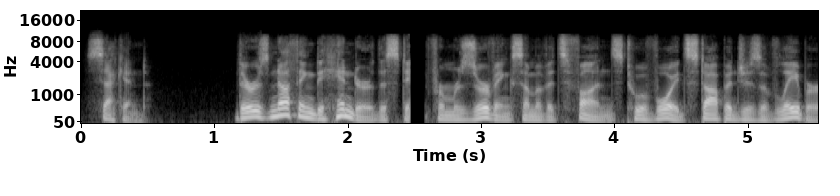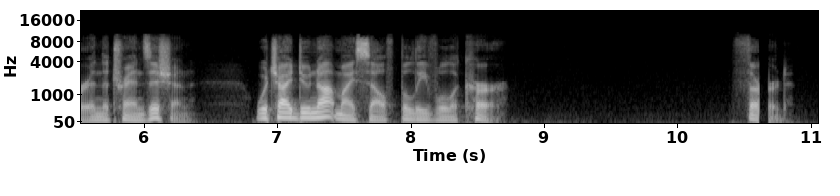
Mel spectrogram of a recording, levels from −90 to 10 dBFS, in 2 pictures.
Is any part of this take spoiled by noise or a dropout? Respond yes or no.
yes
